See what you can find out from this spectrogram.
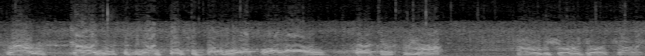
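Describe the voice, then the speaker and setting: A man's voice: a little high, normal speed. An American man speaking in a 1940s radio broadcast style from the front, over a noisy shortwave relay. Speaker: war correspondents and servicemen at the front. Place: outdoors or on location in the Pacific.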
